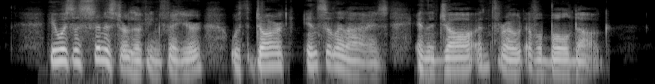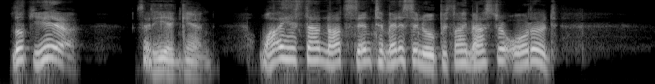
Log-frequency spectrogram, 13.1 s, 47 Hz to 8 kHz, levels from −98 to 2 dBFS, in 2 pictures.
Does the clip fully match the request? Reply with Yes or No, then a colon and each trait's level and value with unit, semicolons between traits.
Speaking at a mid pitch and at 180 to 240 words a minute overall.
No: medium, 155 Hz; average, 160 wpm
